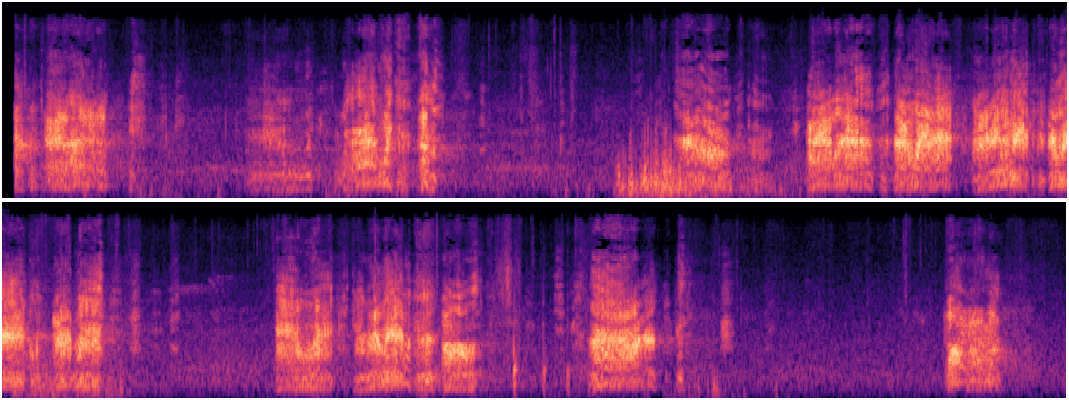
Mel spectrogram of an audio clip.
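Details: Scottish Terrier puppy attacking a giant tennis ball, making rough, noisy growls in bursts of about a second, with several clustered runs between short quiet gaps.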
